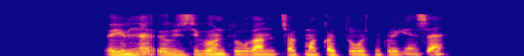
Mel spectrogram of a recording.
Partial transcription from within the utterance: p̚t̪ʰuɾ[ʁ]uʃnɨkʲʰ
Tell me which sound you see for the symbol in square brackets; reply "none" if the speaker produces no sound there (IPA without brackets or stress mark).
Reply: ʁ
